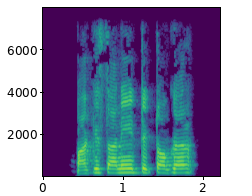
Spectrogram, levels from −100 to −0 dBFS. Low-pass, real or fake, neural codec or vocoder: 7.2 kHz; real; none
